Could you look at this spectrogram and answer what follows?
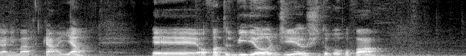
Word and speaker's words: Anima Arcaia: Ho portato al grado 6 Animarcaia, che a quanto pare l'ho sempre pronunciata male, ho sempre pronunciato Animarcaica invece Animarcaia.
